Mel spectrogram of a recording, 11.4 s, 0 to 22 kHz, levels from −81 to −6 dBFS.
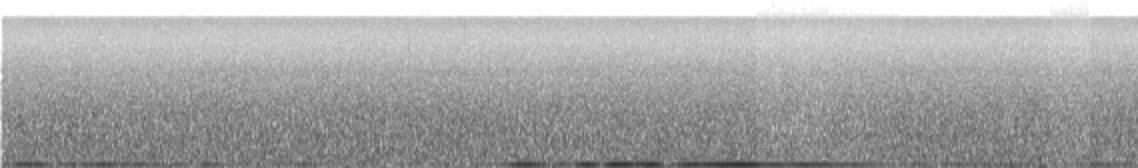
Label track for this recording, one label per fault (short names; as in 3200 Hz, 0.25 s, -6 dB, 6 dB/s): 3.890000	3.890000	pop
7.550000	9.000000	clipped -27.5 dBFS
10.480000	10.900000	clipped -31 dBFS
